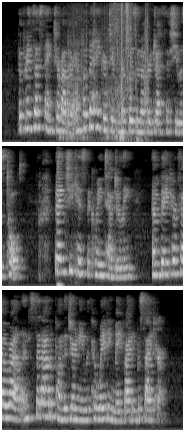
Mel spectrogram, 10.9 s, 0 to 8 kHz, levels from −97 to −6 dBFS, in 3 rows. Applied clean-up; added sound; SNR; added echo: none; Squeak; 10 dB; reverberation time 0.3 s.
